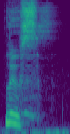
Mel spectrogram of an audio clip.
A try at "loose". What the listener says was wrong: U dài nè. U.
